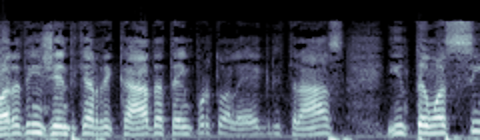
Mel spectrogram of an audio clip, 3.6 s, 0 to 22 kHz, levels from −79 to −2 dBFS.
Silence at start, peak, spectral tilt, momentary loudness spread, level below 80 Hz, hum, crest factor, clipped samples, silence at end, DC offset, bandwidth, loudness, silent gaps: 0 s; 0 dBFS; -3.5 dB/octave; 12 LU; -28 dBFS; none; 14 dB; 0.1%; 0 s; under 0.1%; 12 kHz; -14 LUFS; none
